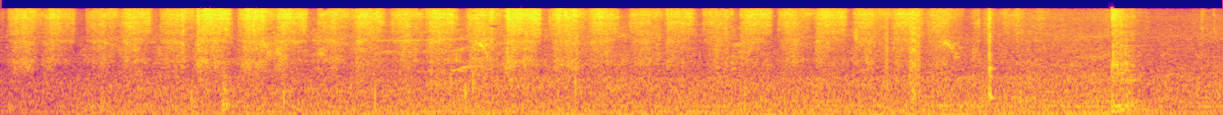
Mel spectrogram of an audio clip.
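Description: A polished brown leather ankle boot, worn on a foot and solid, is vigorously brushed with a wooden-backed bristle shoe brush at an outdoor shoe-shine stand. The strokes form a steady, dense, low rubbing swish that runs continuously with little variation in loudness, swelling slightly near the end.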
